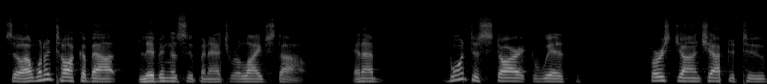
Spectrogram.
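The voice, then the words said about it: Southern American accent. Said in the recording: “my accent is a little bit different than yours ... my southern accent”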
